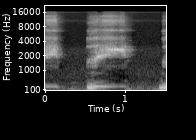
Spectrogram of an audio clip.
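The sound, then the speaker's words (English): A pintail duck whistle imitates a drake mallard's grunt in three close, loud bursts: a short note, a longer raspy one, then another starting at the end, with brief pauses between. “It can do a mallard grunt,”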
